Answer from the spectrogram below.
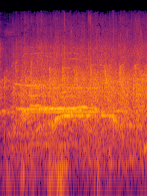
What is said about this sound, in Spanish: No, un fuerte aplauso por ambas chicas.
